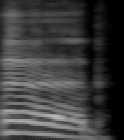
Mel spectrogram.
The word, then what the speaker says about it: herb: on us no no herb because it's an H at the start there you go right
